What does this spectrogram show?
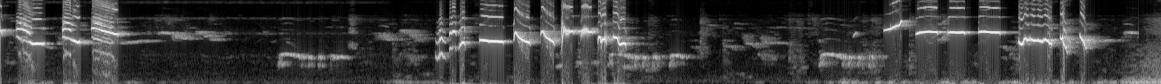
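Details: Oriental magpie-robin (kacer) singing in the lively 'ngeplong' style, used as a morning lure for lazy birds; bursts of clear whistled phrases and rapid chattering notes alternate with quieter gaps, with a faint low hum in the background.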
